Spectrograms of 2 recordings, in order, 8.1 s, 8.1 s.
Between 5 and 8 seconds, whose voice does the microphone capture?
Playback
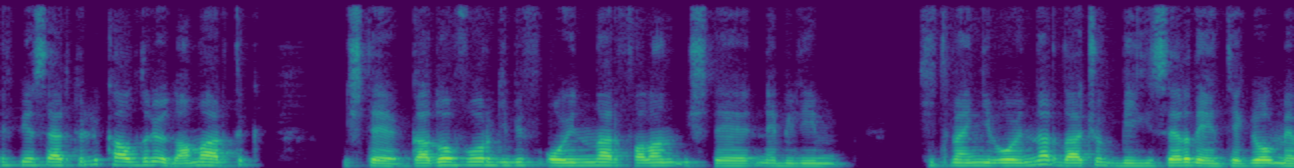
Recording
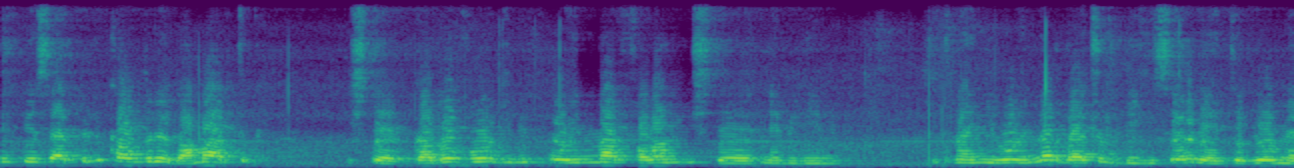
echo only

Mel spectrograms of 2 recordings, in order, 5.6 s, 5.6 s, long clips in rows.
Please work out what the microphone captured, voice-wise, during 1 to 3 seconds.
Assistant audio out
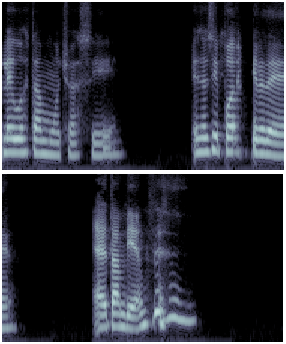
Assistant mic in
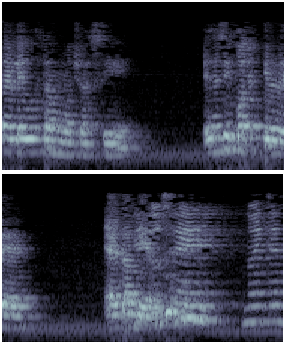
echo only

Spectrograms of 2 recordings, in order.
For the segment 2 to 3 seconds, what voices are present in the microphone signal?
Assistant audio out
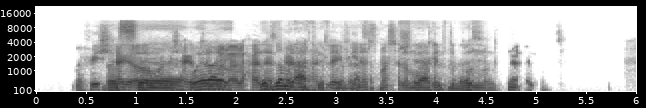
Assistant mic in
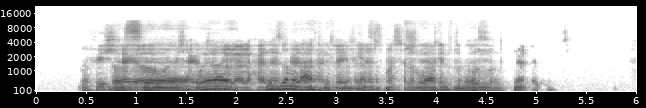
echo only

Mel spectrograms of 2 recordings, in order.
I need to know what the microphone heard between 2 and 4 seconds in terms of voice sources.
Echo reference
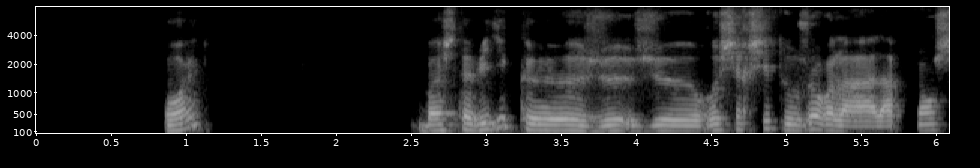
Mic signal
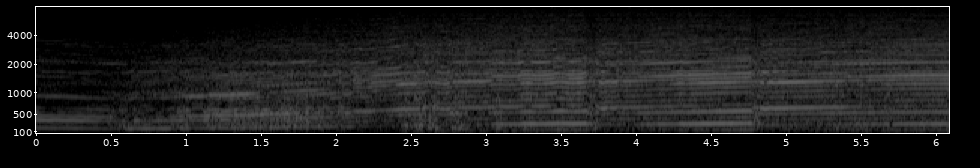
neither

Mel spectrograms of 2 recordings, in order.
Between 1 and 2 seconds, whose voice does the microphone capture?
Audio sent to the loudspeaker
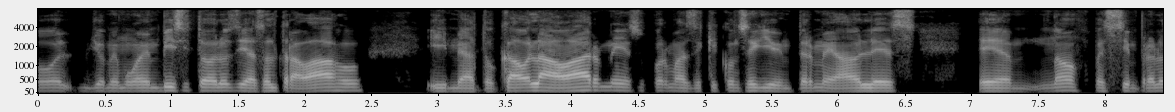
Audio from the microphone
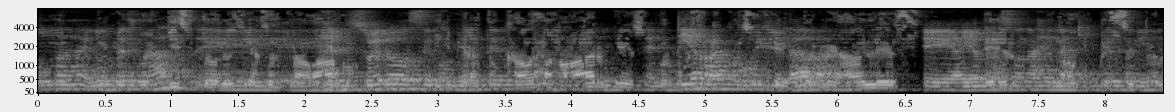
both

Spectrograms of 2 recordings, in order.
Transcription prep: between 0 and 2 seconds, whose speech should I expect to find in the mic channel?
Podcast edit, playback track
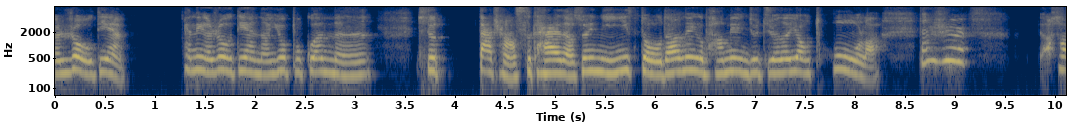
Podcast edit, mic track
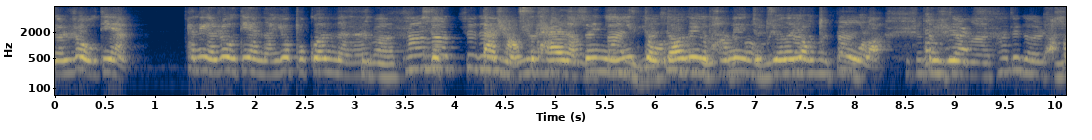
echo only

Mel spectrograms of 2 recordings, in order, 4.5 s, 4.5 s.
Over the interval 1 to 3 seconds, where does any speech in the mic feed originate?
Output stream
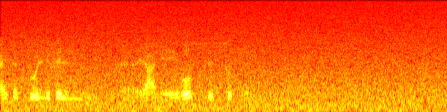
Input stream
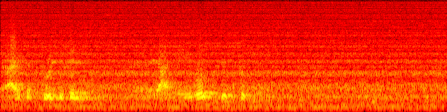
echo only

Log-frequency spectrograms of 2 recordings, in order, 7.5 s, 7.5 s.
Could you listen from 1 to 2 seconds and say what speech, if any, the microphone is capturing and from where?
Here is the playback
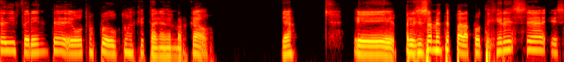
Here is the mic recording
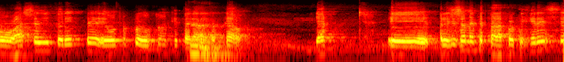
echo only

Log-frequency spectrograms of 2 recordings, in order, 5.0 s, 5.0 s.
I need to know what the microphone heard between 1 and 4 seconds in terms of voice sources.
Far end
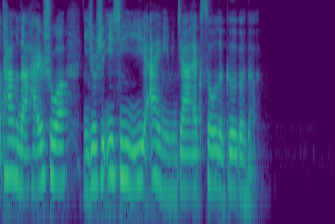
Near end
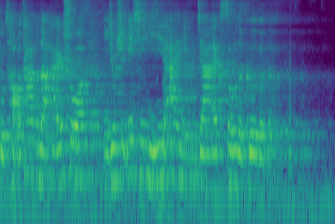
echo only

